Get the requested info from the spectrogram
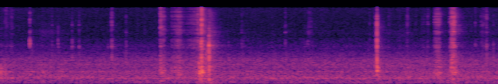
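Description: Fingers picking at and peeling a paper seal sticker off a cardboard box: faint scattered ticks and short scrapes, the loudest about two and a half seconds in.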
